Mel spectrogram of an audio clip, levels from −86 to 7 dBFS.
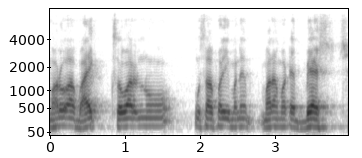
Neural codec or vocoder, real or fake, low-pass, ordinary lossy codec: codec, 24 kHz, 6 kbps, HILCodec; fake; 7.2 kHz; none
